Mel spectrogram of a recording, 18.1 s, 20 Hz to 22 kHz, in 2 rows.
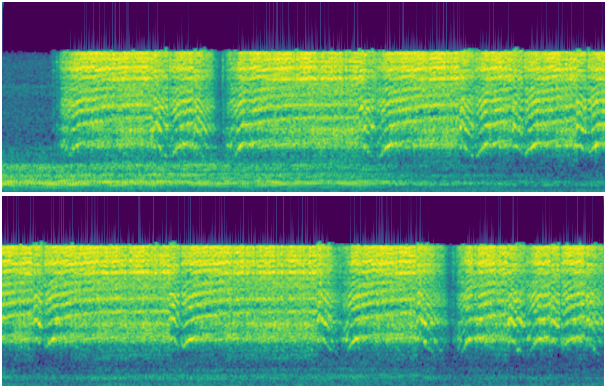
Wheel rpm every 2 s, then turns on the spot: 60, 90, 130, 130, 140, 150, 130, 90, 110.
none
